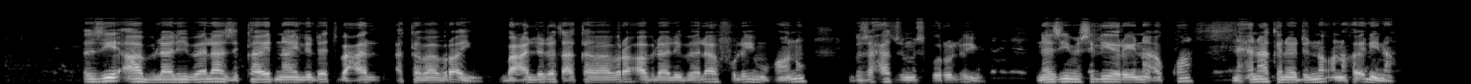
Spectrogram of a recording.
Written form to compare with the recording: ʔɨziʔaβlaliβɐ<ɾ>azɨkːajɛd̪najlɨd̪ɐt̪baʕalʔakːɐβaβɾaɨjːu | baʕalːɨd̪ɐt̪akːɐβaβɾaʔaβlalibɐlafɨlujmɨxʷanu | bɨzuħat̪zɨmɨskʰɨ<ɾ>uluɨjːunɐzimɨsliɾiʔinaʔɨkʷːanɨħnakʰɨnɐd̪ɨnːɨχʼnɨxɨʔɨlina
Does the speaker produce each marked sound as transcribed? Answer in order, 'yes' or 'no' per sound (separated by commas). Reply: no, yes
